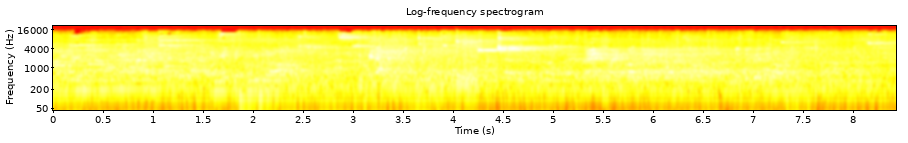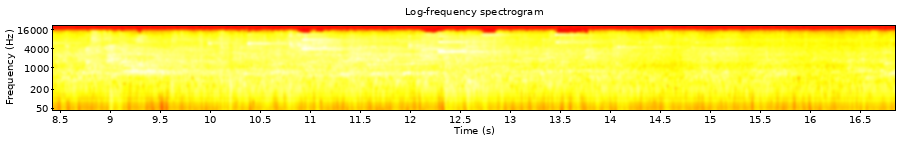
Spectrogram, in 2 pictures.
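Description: Futsal game in an echoing indoor hall: the ball is kicked and bounces on the court a few times, over players and onlookers calling out and many short high-pitched squeaks.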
